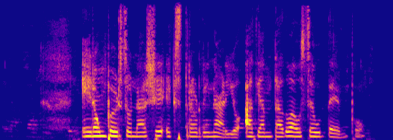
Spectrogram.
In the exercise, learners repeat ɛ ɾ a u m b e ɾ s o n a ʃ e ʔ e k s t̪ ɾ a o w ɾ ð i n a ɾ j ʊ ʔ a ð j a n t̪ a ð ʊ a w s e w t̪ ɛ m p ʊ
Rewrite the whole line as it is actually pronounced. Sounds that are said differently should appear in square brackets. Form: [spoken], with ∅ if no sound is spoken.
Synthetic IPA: ɛ ɾ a u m [p] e ɾ s o n a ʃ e ʔ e k s t̪ ɾ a o [∅] ɾ ð i n a ɾ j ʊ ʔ a ð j a n t̪ a ð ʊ a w s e w t̪ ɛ m p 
